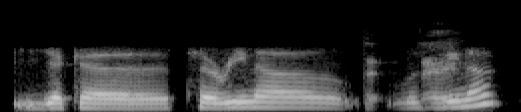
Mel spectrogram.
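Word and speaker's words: Yekaterina Lisina: I'm not sure how to pronounce her name, but I do see. Yekaterina Lucina? – Thank you. There you go.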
